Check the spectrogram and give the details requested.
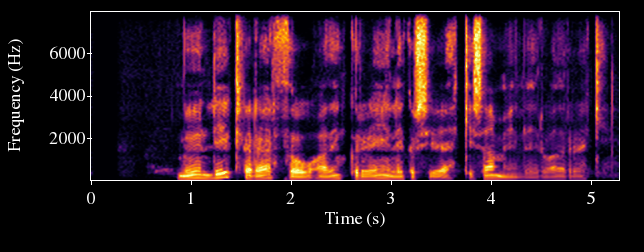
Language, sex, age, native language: Icelandic, male, 30-39, Icelandic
